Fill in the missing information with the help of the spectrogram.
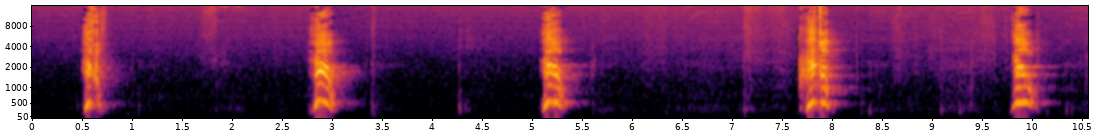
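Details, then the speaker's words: While lying on the floor unable to sleep, five sharp, short voiced hiccups with quiet between, slightly irregular at about 26 a minute: ordinary bout of hiccups. "hey charlie i heard a rumor that you think hiccups are funny is that true"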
